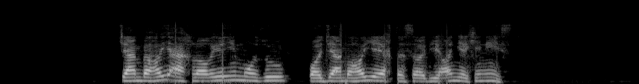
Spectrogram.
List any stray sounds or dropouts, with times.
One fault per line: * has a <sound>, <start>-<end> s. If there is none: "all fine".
all fine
